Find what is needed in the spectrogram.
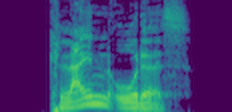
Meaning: genitive singular of Kleinod
- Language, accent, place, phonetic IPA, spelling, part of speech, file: German, Germany, Berlin, [ˈklaɪ̯nʔoːdəs], Kleinodes, noun, De-Kleinodes.ogg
